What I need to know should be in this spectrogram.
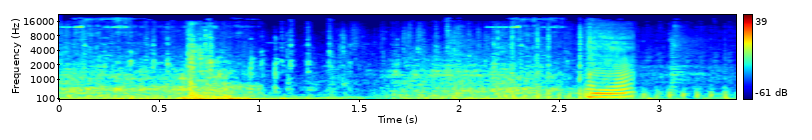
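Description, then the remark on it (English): A newly souped-up engine starts up and runs with a steady, rumbling mechanical clatter, fairly loud, with a brief tonal whine cutting in near the end. “Firing up. New and improved engine.”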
